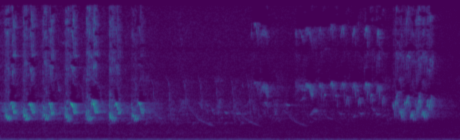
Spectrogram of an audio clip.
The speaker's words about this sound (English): And lastly, but certainly not leastly, is my dear friend Gabe Lyons, who sent this beautiful recording of birds, and I just love this, and it felt like the perfect fit for this song.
